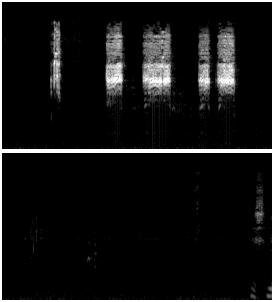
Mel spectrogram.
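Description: Black francolin giving a harsh, grating phrase of five rasping notes in under two seconds, the middle notes longest, followed by quiet and one faint extra note.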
